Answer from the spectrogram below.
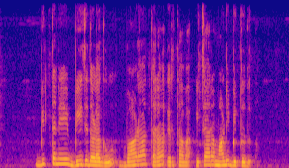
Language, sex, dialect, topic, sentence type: Kannada, female, Dharwad Kannada, agriculture, statement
